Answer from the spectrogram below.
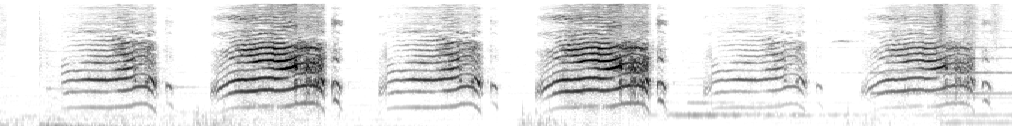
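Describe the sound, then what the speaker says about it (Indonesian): A newborn baby cries in a rhythmic series of six wailing bursts with short breaths between them, close and fairly loud over a faint low background hum, in an illustrated horror story about a birth. "suara tangis bayi memenuhi ruangan tersebut"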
